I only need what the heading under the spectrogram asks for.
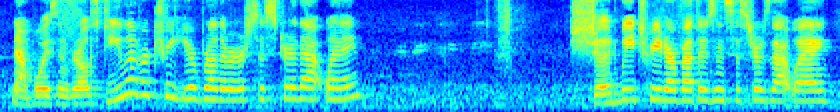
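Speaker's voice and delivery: put-on teacher pausing to quiz kids; storyteller asking listeners; reading to children. A narrator's reading. Narrator addressing children.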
